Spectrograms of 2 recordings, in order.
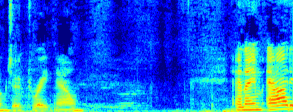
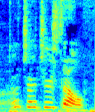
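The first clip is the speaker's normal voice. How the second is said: "Don't judge yourself" jumped way up high, set apart from her own voice; high, pointed repeat of "judge"; high emphatic; 11 semitones higher than usual. Shown as a demonstration. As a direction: lift it high to drive the advice home.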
